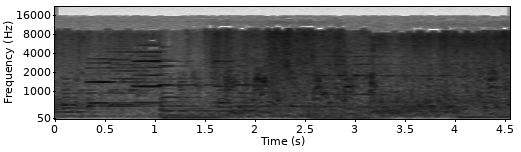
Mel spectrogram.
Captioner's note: ducks quacking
